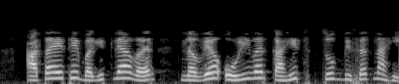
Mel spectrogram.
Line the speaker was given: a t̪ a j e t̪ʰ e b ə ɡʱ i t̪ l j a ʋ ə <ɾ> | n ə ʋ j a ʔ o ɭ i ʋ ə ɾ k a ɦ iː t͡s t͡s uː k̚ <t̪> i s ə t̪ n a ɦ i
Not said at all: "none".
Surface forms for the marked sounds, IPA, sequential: ɾ, d̪

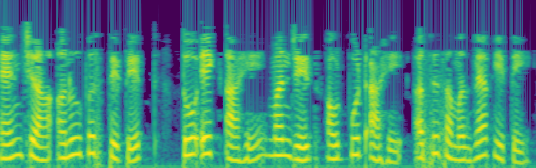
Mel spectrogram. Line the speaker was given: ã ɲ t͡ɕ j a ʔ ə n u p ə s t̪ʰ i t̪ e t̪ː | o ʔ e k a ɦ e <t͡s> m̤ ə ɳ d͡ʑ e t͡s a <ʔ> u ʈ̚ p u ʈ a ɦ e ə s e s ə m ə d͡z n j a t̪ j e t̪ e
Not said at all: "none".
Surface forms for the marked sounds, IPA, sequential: none, none

